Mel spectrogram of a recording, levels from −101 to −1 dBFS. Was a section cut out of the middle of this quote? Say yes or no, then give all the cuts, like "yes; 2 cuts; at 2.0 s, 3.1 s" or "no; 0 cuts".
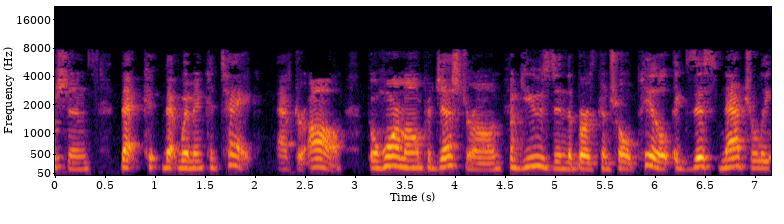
yes; 1 cut; at 4.6 s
